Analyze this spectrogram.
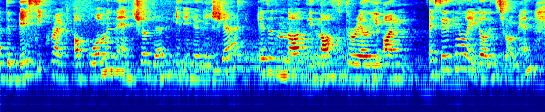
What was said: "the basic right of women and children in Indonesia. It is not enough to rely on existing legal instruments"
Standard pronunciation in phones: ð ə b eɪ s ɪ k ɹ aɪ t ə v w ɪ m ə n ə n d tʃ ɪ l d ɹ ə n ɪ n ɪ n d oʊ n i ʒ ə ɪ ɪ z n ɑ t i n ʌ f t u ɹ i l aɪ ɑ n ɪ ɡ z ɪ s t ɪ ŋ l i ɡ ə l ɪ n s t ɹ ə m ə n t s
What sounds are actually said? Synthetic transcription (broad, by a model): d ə b eɪ s ɪ k ɹ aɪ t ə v w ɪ m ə n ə n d tʃ ɪ l d ɹ ə n ɪ n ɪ n d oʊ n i ʃ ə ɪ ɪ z n ɑ t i n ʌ f t u ɹ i l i ɑ n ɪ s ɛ t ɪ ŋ l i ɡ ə l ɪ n s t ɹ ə m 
